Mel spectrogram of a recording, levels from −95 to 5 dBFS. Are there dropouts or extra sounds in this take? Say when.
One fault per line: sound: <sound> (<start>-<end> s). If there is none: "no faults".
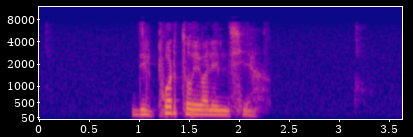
no faults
